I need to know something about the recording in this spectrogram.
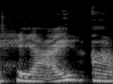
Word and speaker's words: Real: can type in Rio which is actually hey I pronounced in Portuguese the Brazilian hey I is going to be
